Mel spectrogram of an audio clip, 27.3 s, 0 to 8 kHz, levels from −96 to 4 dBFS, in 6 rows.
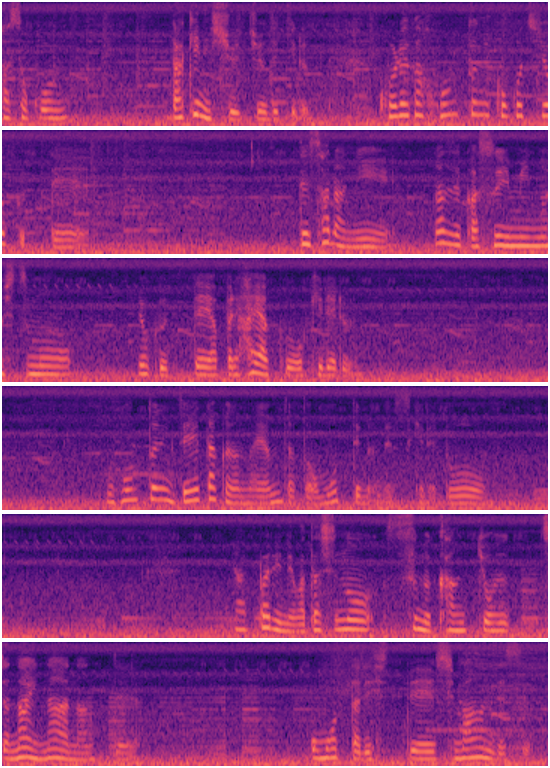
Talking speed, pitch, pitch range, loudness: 225 characters per minute, 200 Hz, 170-225 Hz, -28 LUFS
